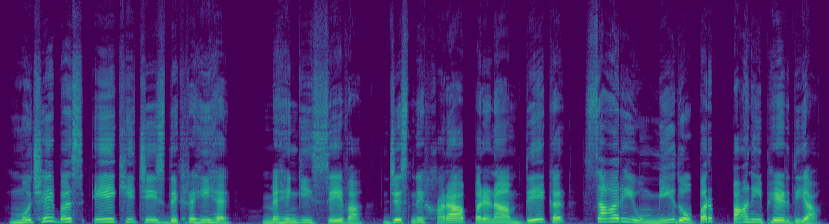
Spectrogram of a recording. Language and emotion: Hindi, angry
